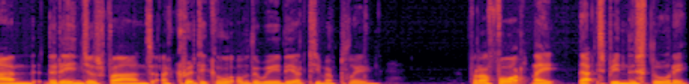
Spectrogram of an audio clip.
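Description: With a slightly mellow tone, a man speaks at a fairly low pitch with ordinary pitch variation. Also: moderate pace.

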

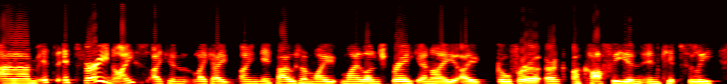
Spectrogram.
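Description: A woman speaks with a west of Ireland accent. Her intonation is fairly even, with hardly any pauses. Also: medium pitch for a woman, moderate pace. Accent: west of Ireland Irish. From Ireland, Galway. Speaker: careers reporter. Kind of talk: casual interview.

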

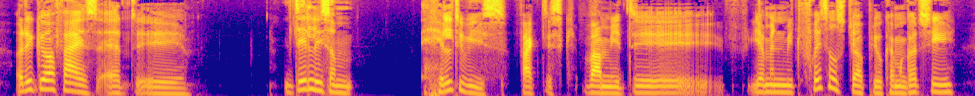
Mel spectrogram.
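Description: A woman speaks very slowly with very deep, low pitch, lively intonation and long, frequent pauses. The sound is dry and close with no echo, loudness stays very even, and the recording is very clean with a silent background. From Denmark, Aarhus. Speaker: singer-songwriter. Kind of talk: casual interview chat.

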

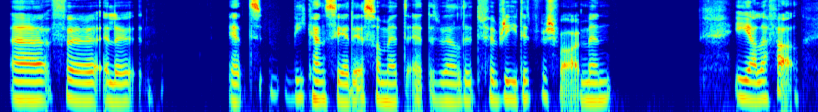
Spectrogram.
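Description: In a very clean recording with a silent background and a dry, close sound free of echo, a woman with a fairly low voice speaks very slowly. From Brazil. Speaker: author. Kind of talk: testimony. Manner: halting.

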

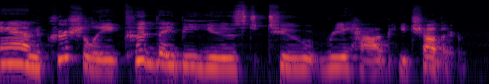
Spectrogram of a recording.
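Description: The speaker's pitch swings very widely in a very clean recording with a silent background. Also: woman. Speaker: scientist, news segment guest. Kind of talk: casual science news discussion.

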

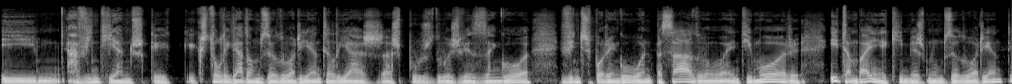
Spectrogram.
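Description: This man's pitch is very deep and low. He talks at a moderate pace, keeping his intonation fairly even. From Portugal. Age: 50s. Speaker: traveller and photographer. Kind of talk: casual interview. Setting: radio studio.

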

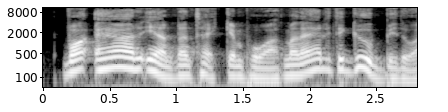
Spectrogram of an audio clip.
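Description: With a strong Östergötland accent, a man speaks in very wide pitch swings on a very clean recording with a silent background. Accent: broad Östergötland dialect. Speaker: podcast host. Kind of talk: casual chat.

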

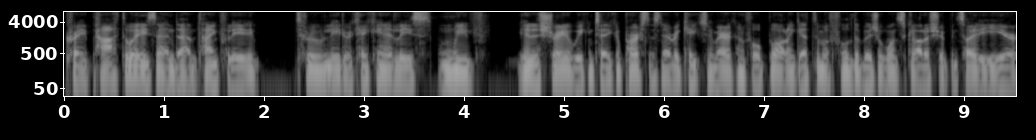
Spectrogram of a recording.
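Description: This man talks at a very fast pace in a fairly low voice, with flat, monotone intonation. The recording is very clean, with a silent background. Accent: Irish. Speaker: kicking coach. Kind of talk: interview.

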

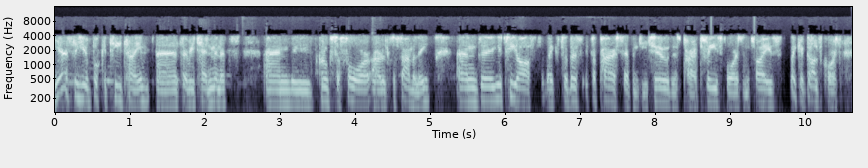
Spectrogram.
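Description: With a Cork accent, a man speaks at a fairly quick pace and very even loudness over noticeable background noise. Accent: Cork Irish. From Ireland. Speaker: sports venue owner. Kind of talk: radio interview. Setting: phone call.

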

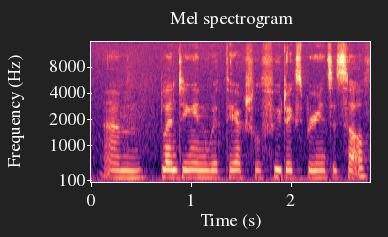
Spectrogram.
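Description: A woman with a Cork accent, medium in pitch. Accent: Cork Irish. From Cork City, Ireland. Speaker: food tour guide. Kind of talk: casual interview.

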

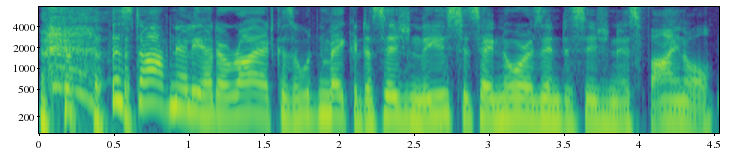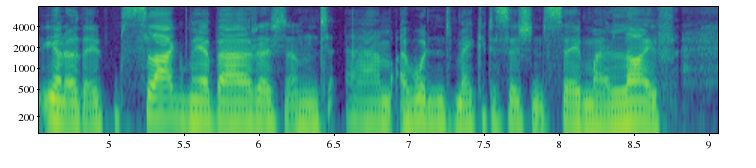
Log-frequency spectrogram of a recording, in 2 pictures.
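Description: Very fast with hardly any pauses, the speech comes in a Dublin accent with ordinary pitch variation over noticeable background noise. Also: woman, fairly low pitch for a woman. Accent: Irish (Dublin). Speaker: businesswoman and entrepreneur. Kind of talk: radio interview.

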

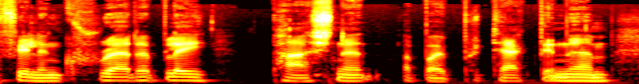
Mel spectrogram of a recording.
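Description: A man's fairly low voice in a Belfast accent, dry and close with no echo. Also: very clean recording, silent background. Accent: Belfast Northern Irish. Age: 40s. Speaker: company co-founder and managing director. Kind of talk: radio interview.

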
